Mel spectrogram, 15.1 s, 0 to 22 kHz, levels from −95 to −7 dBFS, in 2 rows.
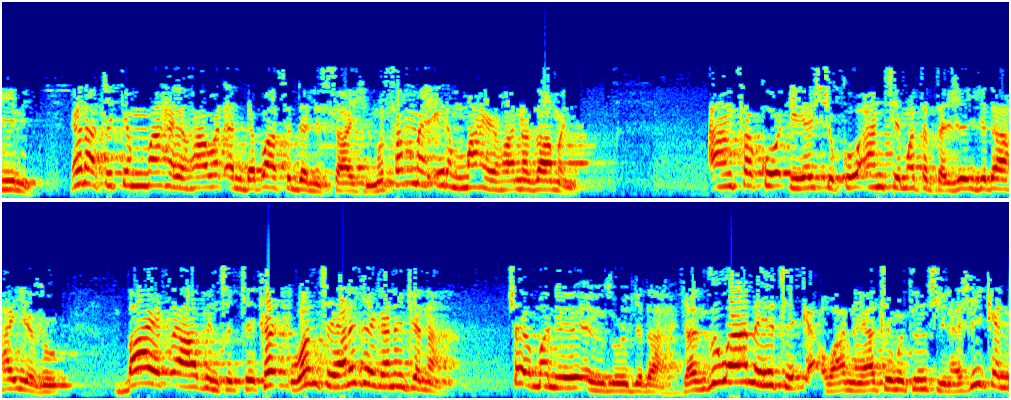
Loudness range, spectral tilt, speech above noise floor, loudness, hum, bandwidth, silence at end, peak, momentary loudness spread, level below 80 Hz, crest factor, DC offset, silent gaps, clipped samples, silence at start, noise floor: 3 LU; -4.5 dB/octave; 36 dB; -13 LUFS; none; 6 kHz; 0 s; 0 dBFS; 7 LU; -62 dBFS; 14 dB; under 0.1%; none; under 0.1%; 0 s; -48 dBFS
